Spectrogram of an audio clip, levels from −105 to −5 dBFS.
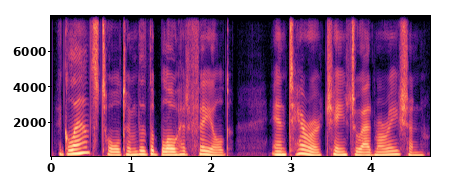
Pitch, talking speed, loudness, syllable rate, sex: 185 Hz, 175 wpm, -16 LUFS, 5.2 syllables/s, female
